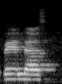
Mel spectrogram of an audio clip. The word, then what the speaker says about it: Bellas: Velas. Y Perfecto. Velas es como si quisieras decir bellas en español, pero se pronuncia con una L porque mis esposos griegos.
